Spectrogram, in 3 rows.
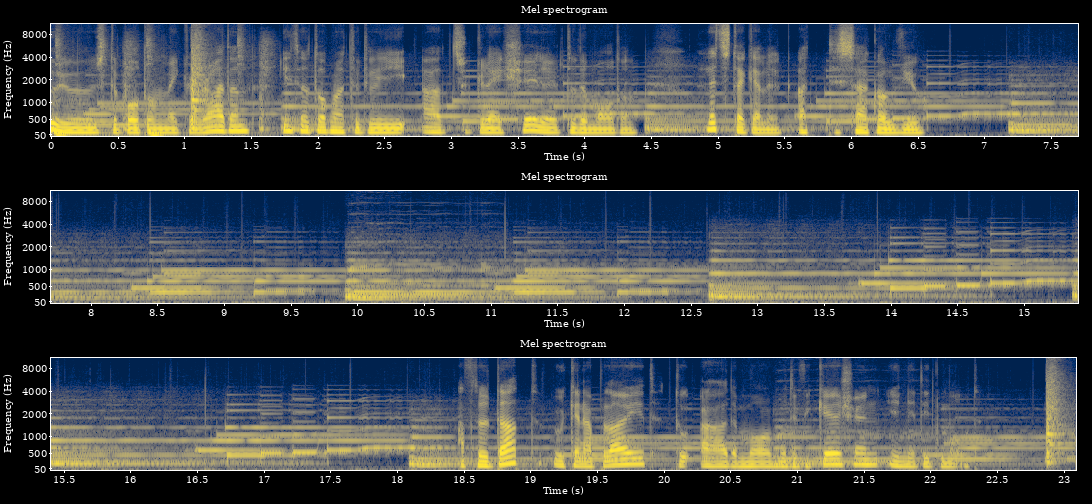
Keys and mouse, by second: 3.0 n, 6.9 shift+a, 9.3 click, 13.6 click, 16.8 middle click, 18.2 n, 20.6 click, 21.2 click, 21.9 n, 22.7 Tab.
